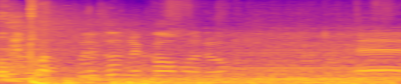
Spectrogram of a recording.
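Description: A song with singing cuts off right at the start. After it comes a steady low outdoor rumble with faint voices in it.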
